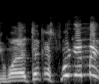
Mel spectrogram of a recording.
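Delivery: very high, loud, shouted-out yell. Retelling what gets yelled whenever the wrestler speaks: imitating own yelling. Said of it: "I just start yelling".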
